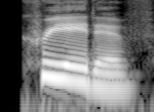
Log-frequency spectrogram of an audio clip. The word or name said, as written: creative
